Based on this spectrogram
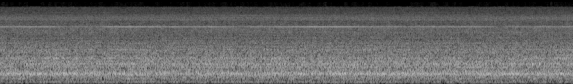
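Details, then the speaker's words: Royal upright shampooer with little liquid in tank, switched on: steady high whirring motor hum with even hiss, no change in note; runs but nothing sprays, pump suspected. "All right, so let's turn it on and see. Nothing's coming out."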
